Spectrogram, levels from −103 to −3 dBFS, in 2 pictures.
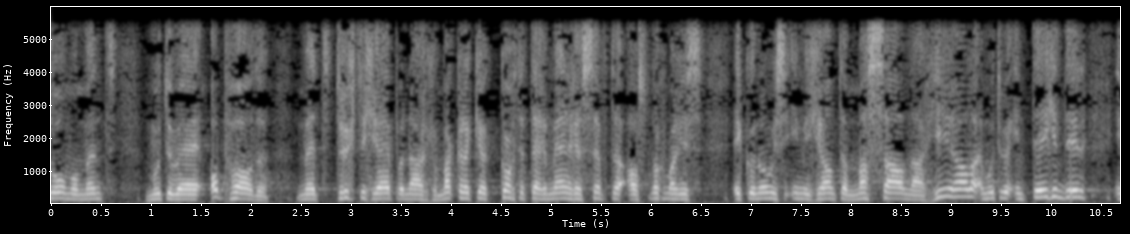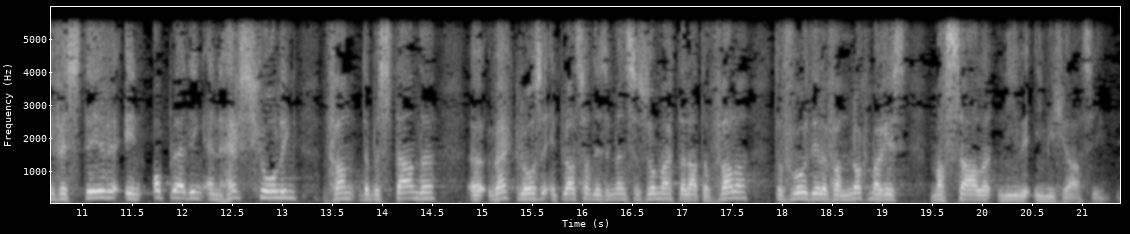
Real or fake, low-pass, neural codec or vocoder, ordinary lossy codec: real; 5.4 kHz; none; none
